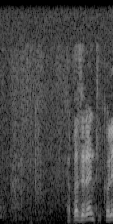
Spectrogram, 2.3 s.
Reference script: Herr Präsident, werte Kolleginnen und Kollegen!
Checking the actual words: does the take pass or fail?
fail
